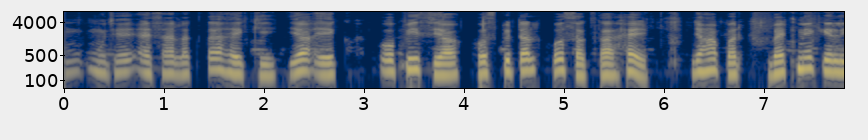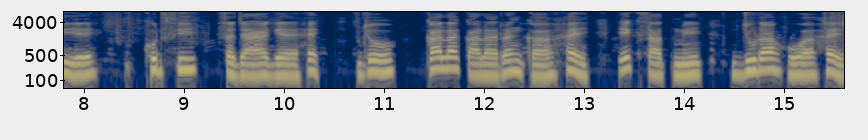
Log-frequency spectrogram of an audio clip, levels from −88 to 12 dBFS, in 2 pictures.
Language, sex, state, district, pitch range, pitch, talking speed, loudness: Hindi, male, Chhattisgarh, Balrampur, 150-190 Hz, 175 Hz, 125 wpm, -20 LUFS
